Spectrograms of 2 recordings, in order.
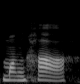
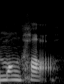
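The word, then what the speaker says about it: manhwa: n w H A I think the word you're writing I would pronounce is mong ha hold on let me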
